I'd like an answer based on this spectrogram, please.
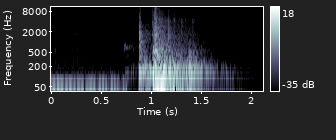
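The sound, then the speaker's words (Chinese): A door is shut with one solid thud that rings on briefly and fades, after a faint softer rustle. “把门关上，好吧。”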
